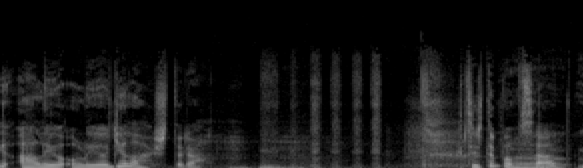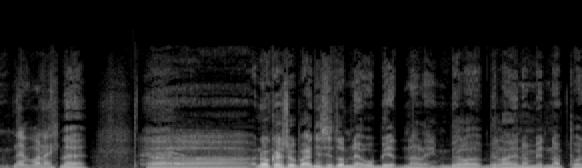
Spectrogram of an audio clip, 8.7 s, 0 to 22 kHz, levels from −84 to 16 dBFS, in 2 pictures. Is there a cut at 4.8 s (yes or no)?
yes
